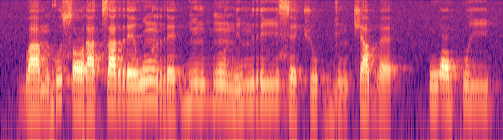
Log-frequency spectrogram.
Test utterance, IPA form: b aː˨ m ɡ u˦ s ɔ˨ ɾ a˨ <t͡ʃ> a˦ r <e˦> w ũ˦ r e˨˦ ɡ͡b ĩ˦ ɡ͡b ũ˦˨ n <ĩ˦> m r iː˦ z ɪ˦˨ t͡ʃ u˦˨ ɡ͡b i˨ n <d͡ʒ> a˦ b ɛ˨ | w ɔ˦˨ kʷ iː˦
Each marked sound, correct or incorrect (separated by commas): incorrect, correct, incorrect, incorrect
